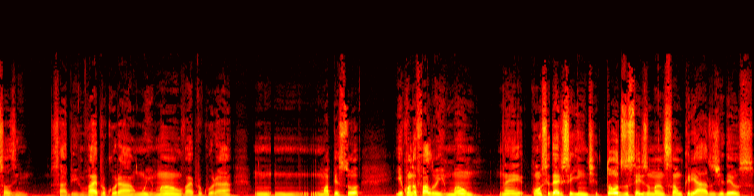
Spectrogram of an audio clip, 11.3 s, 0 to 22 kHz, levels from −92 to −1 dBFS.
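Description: Speech recording, no technical faults heard anywhere in it.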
